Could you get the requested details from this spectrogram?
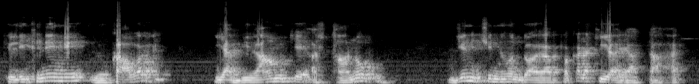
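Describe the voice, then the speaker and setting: A man teaching Hindi grammar in a measured, explanatory way. He slows down to stress example sentences and mixes English words into his talk. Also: on the low side. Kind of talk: explanatory lesson. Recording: echoey room, dull lo-fi sound with faint noise.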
